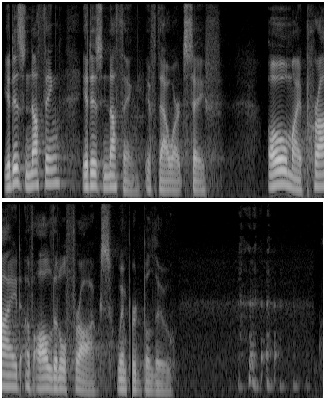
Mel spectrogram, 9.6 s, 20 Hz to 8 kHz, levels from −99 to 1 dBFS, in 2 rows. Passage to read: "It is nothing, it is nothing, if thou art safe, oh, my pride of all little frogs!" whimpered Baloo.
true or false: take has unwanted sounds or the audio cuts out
true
